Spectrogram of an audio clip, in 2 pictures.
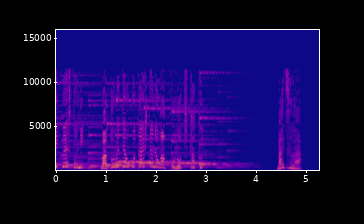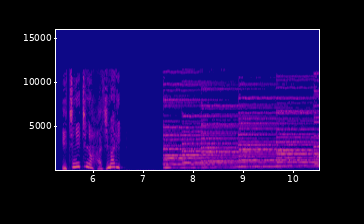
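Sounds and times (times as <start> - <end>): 
bright bell-like chime melody: 0.0 - 4.2, 7.4 - 10.5
speech: 0.4 - 3.1, 4.4 - 6.7, 7.4 - 7.7.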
